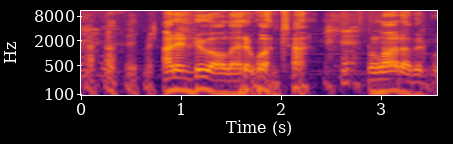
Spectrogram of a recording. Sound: laughs

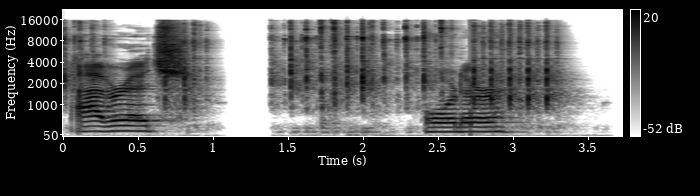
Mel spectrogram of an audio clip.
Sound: typing

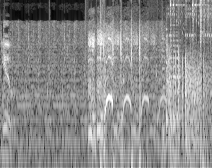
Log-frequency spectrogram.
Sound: gorilla Noises

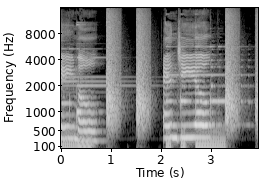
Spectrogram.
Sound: clap, clap

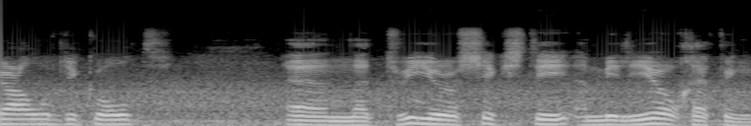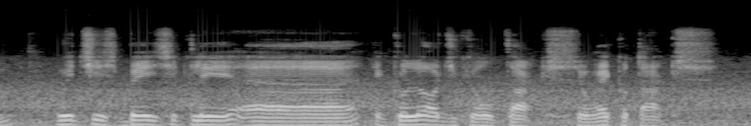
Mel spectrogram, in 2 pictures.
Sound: speaking dutch

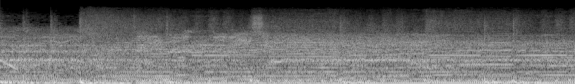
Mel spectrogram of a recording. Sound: scream

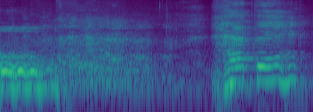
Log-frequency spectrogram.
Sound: audience laughing

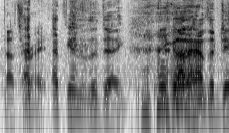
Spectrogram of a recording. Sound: all chuckling

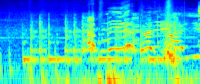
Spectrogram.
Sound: timer counting down

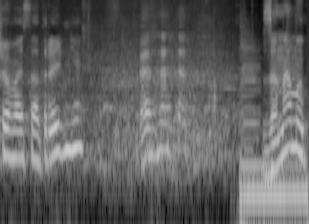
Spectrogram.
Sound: is laughing

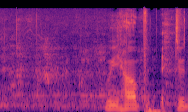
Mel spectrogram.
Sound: audience laughing

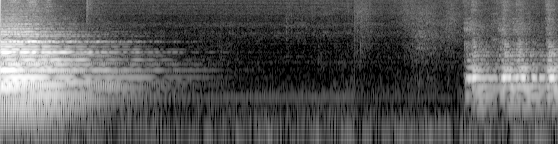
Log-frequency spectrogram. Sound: silence

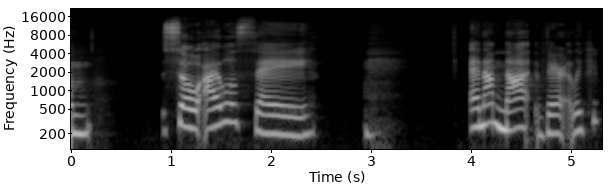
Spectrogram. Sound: sighs

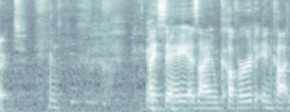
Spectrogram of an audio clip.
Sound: all laughing

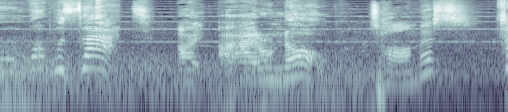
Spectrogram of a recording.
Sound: stammers

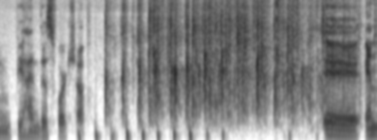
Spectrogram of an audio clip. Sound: applause

